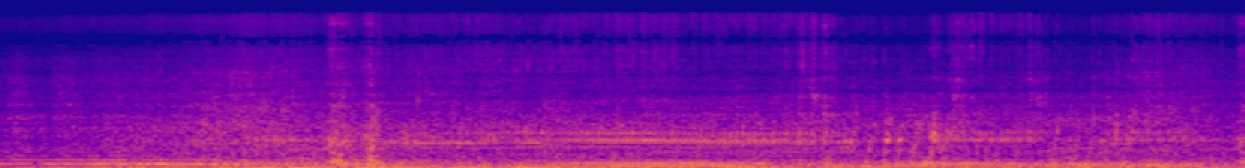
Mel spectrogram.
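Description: Small outboard motor on a dinghy running steadily at low throttle, a low even drone.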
